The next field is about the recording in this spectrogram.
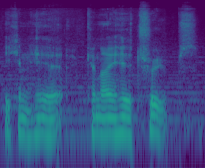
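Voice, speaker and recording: A man's voice: on the low side, completely flat delivery, unhurried, warm tone. A man giving casual, offhand live commentary as he plays a video game, half talking to himself. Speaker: game streamer. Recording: game music behind the voice. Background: game music and horse sounds.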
